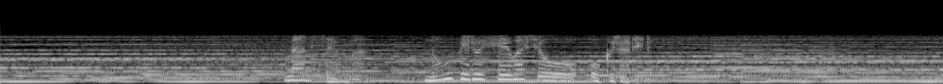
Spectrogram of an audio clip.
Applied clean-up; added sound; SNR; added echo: none; none; none; none.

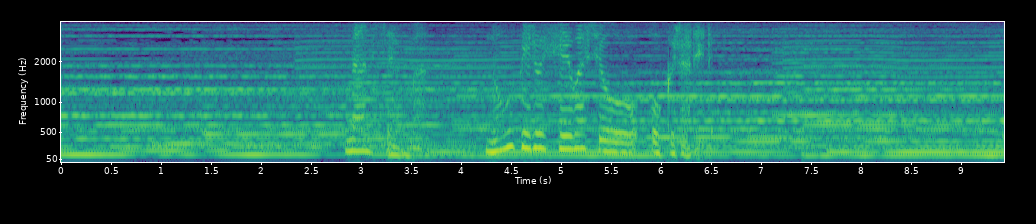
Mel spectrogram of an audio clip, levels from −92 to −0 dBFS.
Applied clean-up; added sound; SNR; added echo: none; Wind instrument, woodwind instrument; 18 dB; none.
